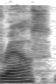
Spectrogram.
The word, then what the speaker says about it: Rouse: It's Rouse, like Mouse, except with an R.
